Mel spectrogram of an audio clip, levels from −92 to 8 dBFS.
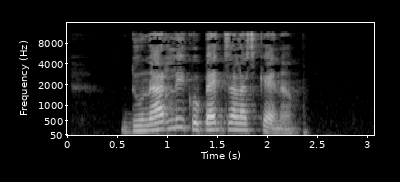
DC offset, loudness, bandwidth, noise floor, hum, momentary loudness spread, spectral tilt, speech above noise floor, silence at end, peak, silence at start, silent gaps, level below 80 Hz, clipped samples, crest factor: under 0.1%; -21 LUFS; 12 kHz; -73 dBFS; none; 12 LU; -3 dB/octave; 51 dB; 0.7 s; -4 dBFS; 0.55 s; none; -66 dBFS; under 0.1%; 20 dB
